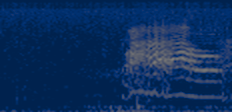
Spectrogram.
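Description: A small cat gives a single soft, drawn-out meow, fairly faint and close, after a few quiet taps and rustles in an otherwise calm indoor room.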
